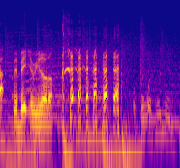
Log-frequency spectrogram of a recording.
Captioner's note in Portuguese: Risada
